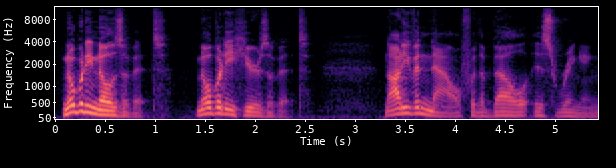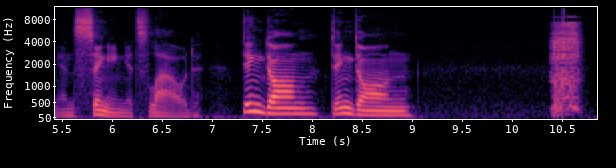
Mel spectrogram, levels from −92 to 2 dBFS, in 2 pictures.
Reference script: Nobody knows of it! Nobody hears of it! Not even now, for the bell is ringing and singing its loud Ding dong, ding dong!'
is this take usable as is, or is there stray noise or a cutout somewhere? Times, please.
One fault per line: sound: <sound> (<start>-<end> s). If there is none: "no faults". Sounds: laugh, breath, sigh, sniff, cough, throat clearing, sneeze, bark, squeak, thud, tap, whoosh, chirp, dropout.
sound: sniff (10.3-10.7 s)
